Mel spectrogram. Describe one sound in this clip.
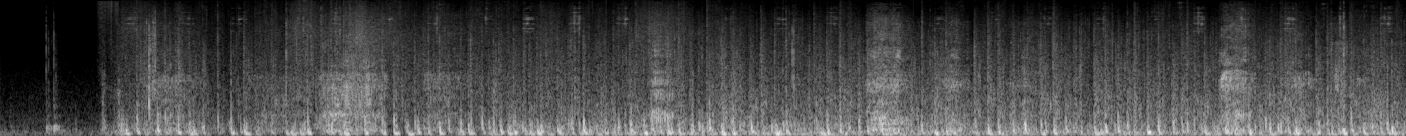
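Horse hooves thud steadily on soft ground at a gallop.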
